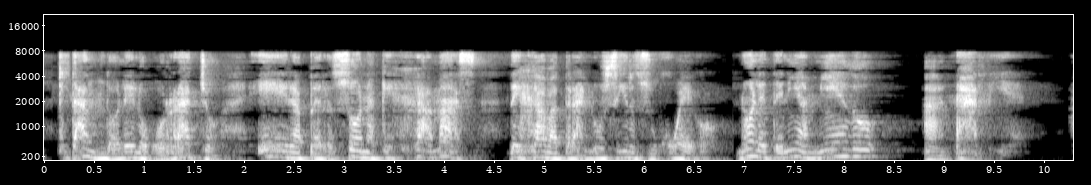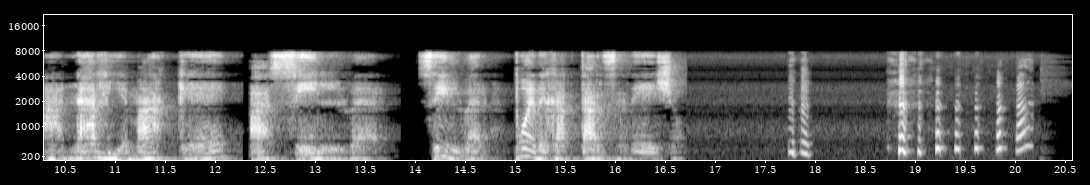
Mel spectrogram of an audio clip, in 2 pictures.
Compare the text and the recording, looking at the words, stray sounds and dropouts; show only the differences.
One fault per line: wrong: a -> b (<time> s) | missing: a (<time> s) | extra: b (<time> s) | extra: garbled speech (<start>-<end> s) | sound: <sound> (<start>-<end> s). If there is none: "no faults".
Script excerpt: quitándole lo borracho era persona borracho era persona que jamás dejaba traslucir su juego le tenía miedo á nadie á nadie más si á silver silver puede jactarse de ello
missing: borracho era persona (3.4 s)
extra: no (6.9 s)
wrong: si -> que (11.6 s)
sound: laugh (17.7-18.0 s)
sound: laugh (18.7-20.2 s)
